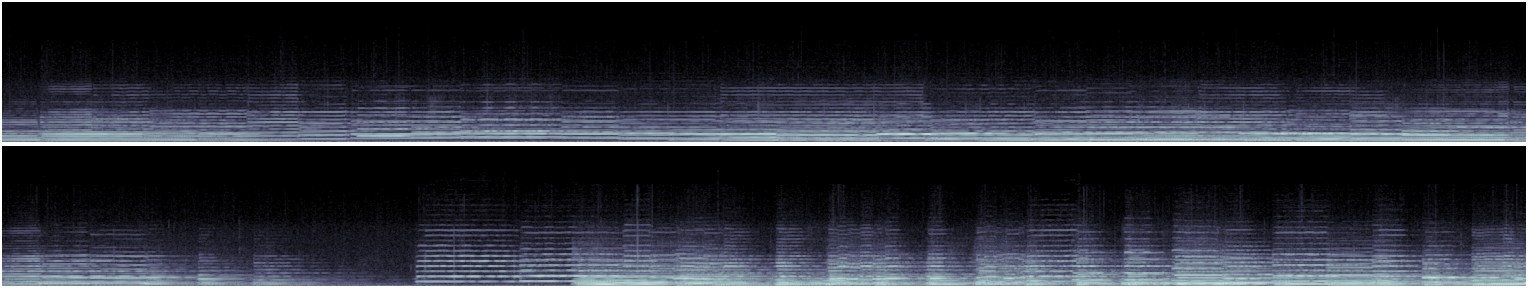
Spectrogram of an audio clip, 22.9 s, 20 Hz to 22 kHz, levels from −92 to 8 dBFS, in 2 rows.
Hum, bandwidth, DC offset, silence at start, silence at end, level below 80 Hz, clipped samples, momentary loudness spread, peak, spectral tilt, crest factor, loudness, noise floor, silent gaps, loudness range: none; 10 kHz; under 0.1%; 0 s; 0 s; -48 dBFS; under 0.1%; 12 LU; -2 dBFS; -4 dB/octave; 18 dB; -19 LUFS; -45 dBFS; none; 9 LU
